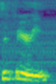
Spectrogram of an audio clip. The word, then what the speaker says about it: Zafeiri: Tell me, who exactly is the, and am I pronouncing it correctly, the Zafeiri, is it? Yes, Zafeiri.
